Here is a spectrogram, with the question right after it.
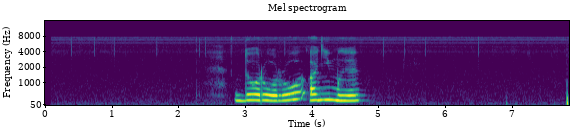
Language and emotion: Russian, sad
